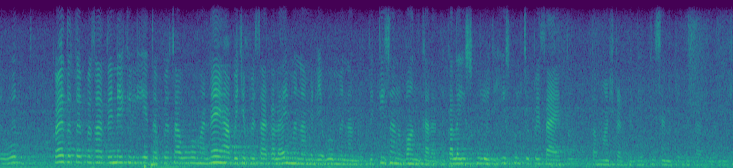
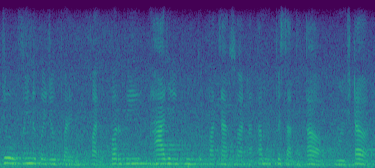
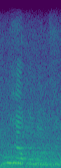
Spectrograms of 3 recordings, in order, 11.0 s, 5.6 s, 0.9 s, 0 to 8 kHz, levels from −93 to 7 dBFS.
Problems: constant background noise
